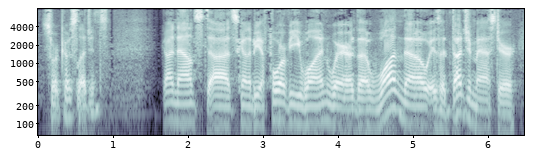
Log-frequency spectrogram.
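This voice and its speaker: A man's voice: fairly low pitch, animated, normal speed, dry recording, low-quality recording. A man hosting a casual podcast, rambling about games with frequent laughs and self-mocking asides. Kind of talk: casual chat.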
